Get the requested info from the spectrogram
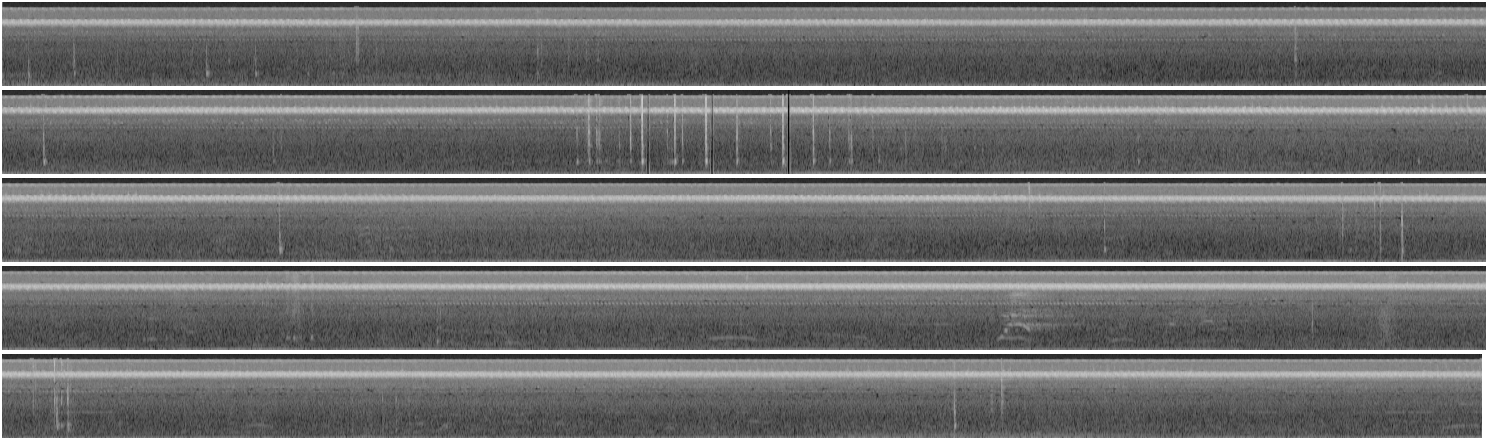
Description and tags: night crekets
I was in a forest and I recorded crekets
crekets, field-recording, summer, nature, crickets, insects, cricket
